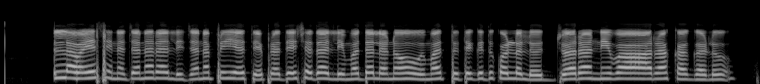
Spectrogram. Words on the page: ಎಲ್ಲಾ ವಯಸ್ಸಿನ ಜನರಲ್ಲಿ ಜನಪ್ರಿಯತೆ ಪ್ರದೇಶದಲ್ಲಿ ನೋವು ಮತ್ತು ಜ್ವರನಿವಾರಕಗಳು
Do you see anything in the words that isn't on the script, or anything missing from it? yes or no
yes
